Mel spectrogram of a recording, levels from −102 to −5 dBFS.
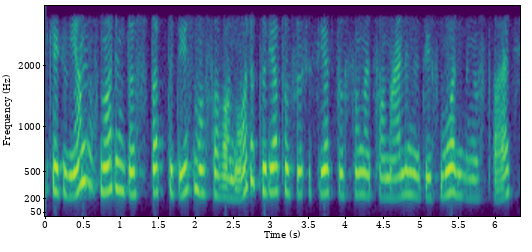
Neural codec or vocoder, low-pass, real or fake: none; 3.6 kHz; real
